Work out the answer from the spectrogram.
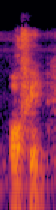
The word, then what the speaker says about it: often: OFTEN এটাকে উচ্চারণ করতে হচ্ছে অফেন।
